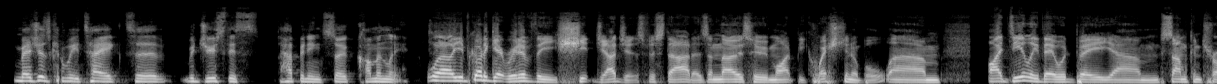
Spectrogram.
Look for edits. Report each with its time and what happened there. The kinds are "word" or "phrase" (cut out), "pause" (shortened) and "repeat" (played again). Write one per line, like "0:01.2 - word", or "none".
0:04.2 - pause
0:09.7 - pause

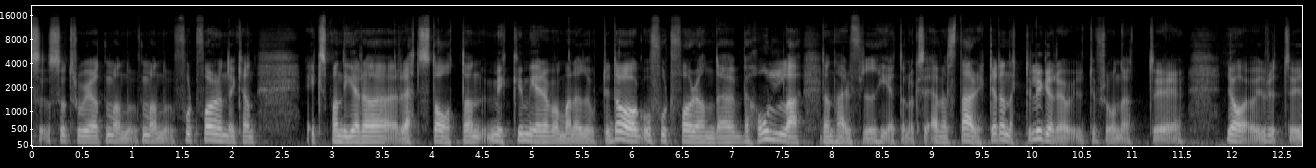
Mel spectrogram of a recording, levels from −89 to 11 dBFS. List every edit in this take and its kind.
0:01.1 - repeat
0:07.9 - word
0:09.8 - word

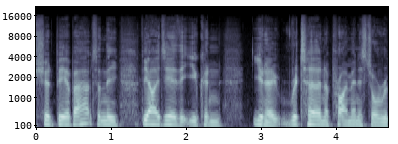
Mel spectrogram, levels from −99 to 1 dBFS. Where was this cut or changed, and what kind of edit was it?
none

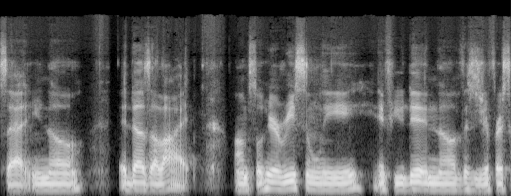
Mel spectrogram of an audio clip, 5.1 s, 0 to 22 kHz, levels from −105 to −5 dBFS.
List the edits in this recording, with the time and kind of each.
none

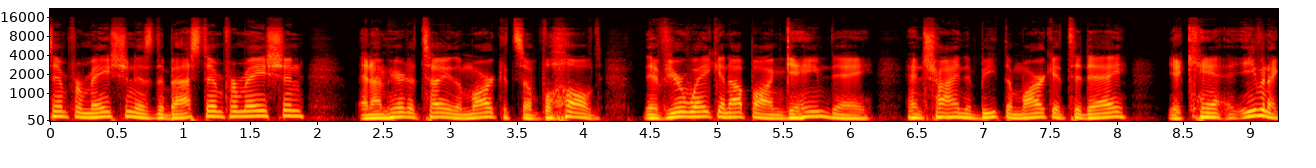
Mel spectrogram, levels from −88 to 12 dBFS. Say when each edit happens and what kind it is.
none

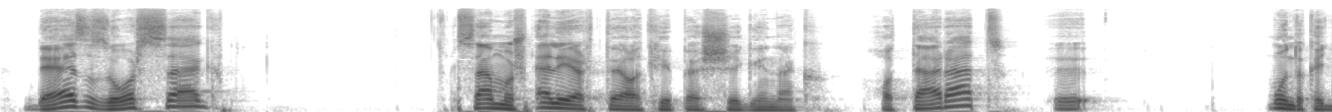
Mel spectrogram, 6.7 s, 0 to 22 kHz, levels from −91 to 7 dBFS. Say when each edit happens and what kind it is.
0:02.6 - word
0:03.2 - word

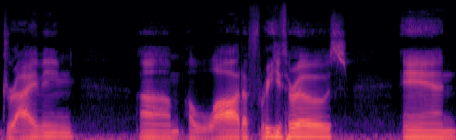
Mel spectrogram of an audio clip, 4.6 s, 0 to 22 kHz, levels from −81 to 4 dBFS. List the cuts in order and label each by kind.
none

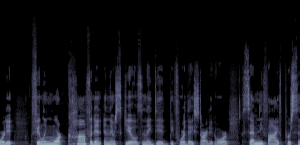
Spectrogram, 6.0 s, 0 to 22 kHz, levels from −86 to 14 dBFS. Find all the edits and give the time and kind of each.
0:02.0 - word

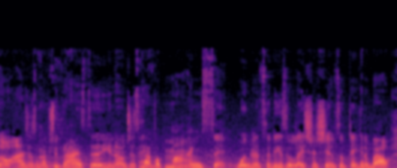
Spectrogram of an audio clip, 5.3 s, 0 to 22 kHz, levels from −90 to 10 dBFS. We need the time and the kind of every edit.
0:02.2 - word
0:03.4 - word

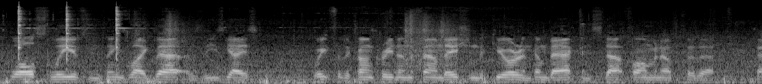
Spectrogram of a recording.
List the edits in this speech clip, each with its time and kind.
0:05.3 - word

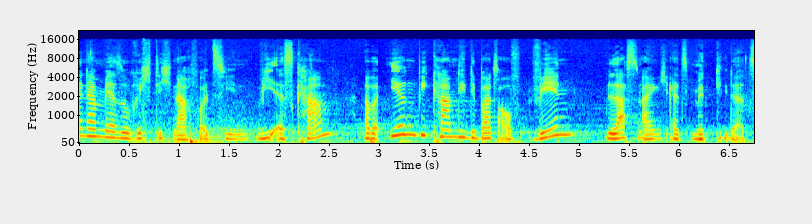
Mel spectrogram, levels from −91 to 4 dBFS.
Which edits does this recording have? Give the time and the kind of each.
0:04.2 - word
0:05.6 - word

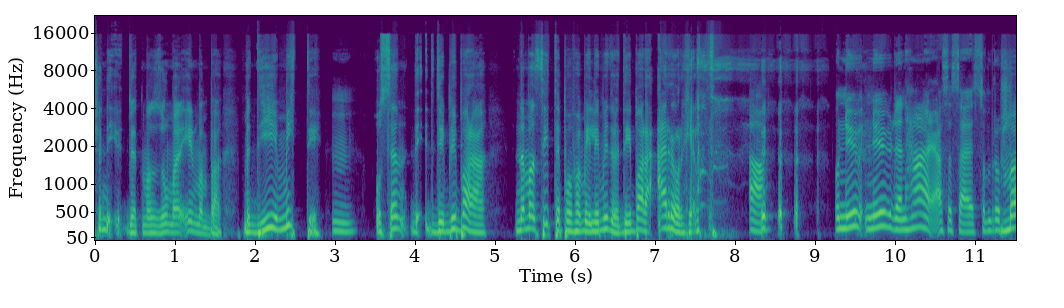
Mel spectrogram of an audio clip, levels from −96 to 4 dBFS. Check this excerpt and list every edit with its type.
none

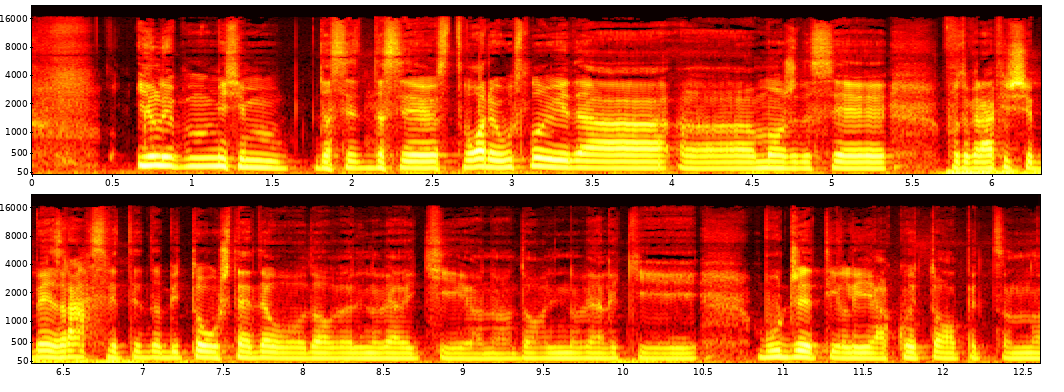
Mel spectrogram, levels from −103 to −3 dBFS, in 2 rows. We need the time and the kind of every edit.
none

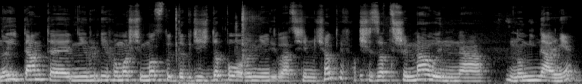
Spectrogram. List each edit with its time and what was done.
0:01.0 - word
0:01.7 - word
0:02.7 - word
0:03.6 - word

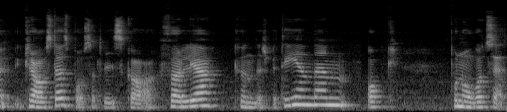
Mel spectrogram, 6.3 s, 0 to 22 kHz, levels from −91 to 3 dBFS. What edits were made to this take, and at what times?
0:04.5 - pause

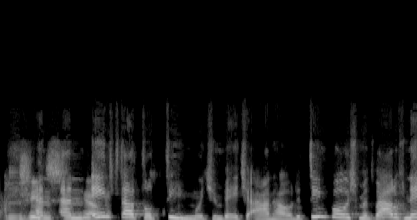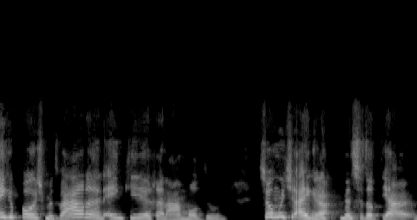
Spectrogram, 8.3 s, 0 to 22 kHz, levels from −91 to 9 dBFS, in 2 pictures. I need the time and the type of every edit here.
none

